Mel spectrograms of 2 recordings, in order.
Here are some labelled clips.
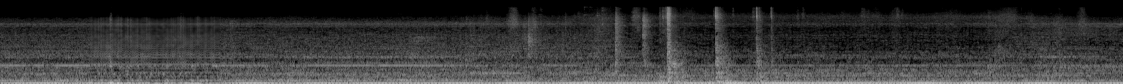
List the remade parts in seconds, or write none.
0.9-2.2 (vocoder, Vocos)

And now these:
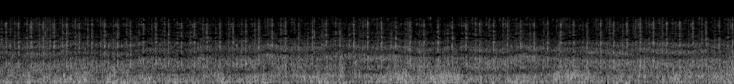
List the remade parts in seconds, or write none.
none

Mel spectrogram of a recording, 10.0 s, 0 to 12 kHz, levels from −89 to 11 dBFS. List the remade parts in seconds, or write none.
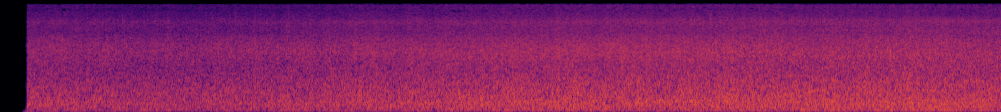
0.0-0.8 (vocoder, Vocos); 3.6-7.1

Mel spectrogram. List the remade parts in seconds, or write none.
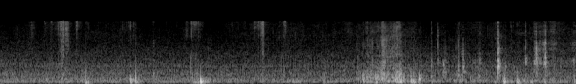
2.1-4.8 (vocoder, Vocos)

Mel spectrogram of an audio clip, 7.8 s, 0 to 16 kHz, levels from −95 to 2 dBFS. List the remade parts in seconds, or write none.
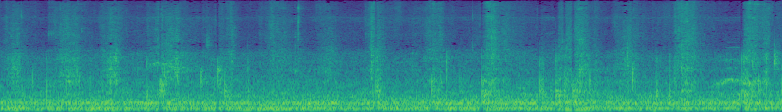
none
